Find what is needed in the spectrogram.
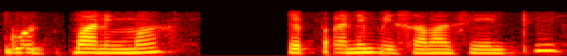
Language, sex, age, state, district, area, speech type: Telugu, female, 18-30, Andhra Pradesh, Krishna, urban, conversation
